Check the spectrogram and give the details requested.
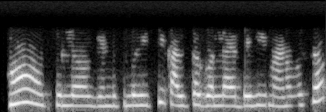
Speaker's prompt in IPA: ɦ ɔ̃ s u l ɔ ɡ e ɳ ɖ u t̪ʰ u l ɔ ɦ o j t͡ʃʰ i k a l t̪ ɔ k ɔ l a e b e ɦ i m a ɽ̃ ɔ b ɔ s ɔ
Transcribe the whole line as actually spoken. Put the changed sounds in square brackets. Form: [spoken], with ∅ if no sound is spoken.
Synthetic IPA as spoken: ɦ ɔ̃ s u l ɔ ɡ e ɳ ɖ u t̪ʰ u l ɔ ɦ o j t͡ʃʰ i k a l t̪ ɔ [ɡ] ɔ l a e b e ɦ i m a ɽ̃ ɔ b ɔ s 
